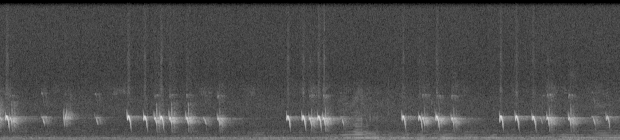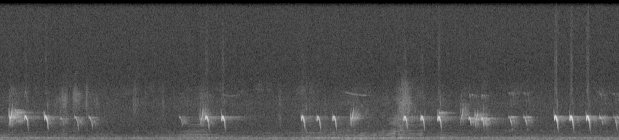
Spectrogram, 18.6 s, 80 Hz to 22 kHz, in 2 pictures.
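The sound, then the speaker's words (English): A wild bird calls from the top of a tall pine in repeated bursts of sharp, high-pitched chirps, each cluster fairly brief and evenly spaced, set over a steady low hum with no voices. Recorded at 10:13 a.m. “That's it calling from the top of the tall pine.”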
